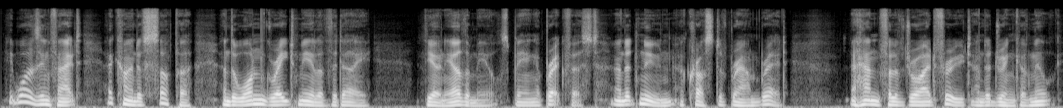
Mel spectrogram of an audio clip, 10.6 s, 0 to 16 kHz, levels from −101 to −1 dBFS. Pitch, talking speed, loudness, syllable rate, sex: 115 Hz, 225 wpm, -16 LUFS, 5.3 syllables/s, male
